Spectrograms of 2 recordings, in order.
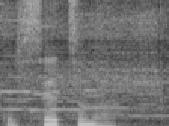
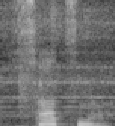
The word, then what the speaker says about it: Satsuna: Satsuna. Satsuna. Not Setsuna. Satsuna.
